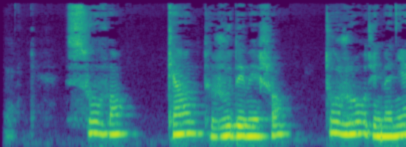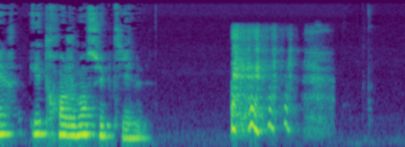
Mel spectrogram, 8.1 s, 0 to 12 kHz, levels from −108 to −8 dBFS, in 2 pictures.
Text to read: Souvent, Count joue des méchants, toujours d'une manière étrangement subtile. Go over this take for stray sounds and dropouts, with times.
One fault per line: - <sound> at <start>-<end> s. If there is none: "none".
- laugh at 6.4-7.4 s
